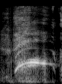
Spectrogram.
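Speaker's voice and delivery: short high-pitched scream; loud re-enacted scream; pillow scream. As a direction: let out a sudden, very high scream. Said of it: "I screamed in my pillow".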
